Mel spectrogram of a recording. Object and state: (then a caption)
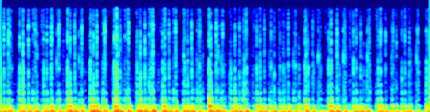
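Hardcover book. A large dark hardcover book with cardboard-and-paper covers, held upright in both hands, is tapped and scratched on its cover and spine by fingertips and nails. Quick, irregular, dull taps and scrapes follow one another closely, deep and muffled with almost no bright content and very short decay.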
